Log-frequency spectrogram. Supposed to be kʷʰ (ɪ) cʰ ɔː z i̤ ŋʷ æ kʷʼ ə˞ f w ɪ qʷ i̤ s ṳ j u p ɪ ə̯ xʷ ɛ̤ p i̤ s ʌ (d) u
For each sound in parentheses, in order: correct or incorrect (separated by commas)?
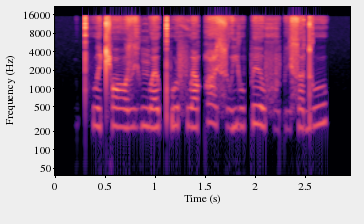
incorrect, correct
